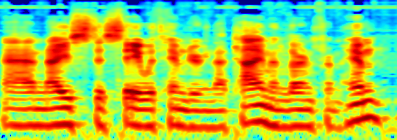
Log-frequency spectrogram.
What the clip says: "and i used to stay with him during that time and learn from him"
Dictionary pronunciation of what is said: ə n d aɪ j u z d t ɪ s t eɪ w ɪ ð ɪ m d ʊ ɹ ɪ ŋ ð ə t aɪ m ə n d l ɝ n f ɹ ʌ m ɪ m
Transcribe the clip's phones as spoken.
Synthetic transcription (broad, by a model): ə n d aɪ j u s t ɪ s t eɪ w ɪ ð ɪ m d ʊ ɹ ɪ ŋ ð ə t aɪ m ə n l ɝ n f ɹ ʌ m ɪ m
